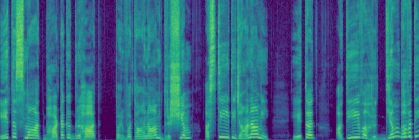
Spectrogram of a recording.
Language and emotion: Sanskrit, surprised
